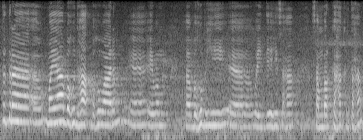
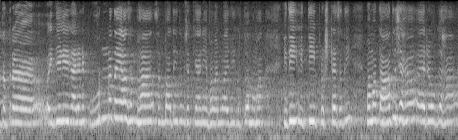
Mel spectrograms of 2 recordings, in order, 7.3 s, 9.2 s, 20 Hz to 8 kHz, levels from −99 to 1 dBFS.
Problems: none marked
